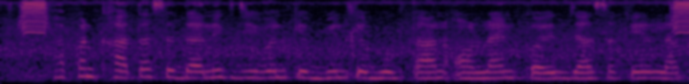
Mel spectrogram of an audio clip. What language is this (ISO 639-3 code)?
bho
